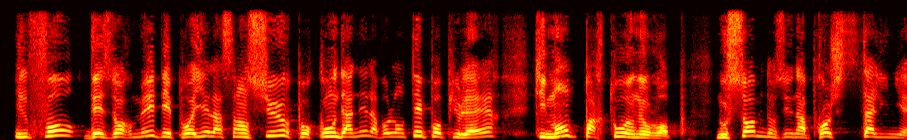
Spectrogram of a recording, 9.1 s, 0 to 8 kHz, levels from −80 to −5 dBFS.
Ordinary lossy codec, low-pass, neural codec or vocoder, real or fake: none; 7.2 kHz; codec, 16 kHz in and 24 kHz out, 1 kbps, XY-Tokenizer; fake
